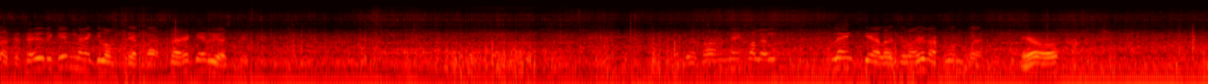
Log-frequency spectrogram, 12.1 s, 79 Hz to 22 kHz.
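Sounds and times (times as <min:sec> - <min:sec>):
off-road vehicle engine running: 0:00.0 - 0:12.0
wind rushing over microphone: 0:04.2 - 0:07.5.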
